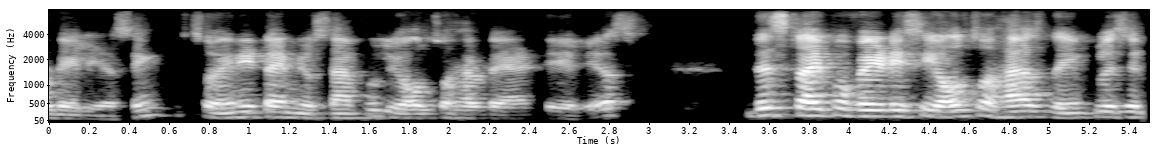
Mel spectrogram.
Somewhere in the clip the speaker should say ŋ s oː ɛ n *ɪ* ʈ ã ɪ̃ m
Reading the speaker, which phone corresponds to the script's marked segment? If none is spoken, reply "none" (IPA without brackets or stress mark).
i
